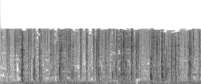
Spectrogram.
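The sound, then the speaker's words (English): A very large, heavy wooden packing case on a portable platform rumbles and rolls through an office door into a hall, moved by two men, with a steady low rumble under crackling, creaking wood and irregular sharp clicks and knocks throughout. “On the platform is a large packing case, a very large packing case. And as it rolls into the hall...”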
